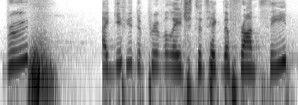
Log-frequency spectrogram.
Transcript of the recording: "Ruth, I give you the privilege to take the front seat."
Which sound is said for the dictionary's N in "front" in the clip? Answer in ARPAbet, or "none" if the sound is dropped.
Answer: N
